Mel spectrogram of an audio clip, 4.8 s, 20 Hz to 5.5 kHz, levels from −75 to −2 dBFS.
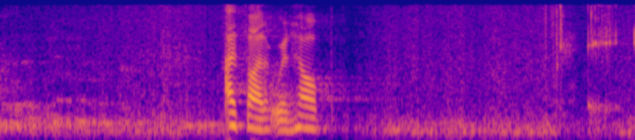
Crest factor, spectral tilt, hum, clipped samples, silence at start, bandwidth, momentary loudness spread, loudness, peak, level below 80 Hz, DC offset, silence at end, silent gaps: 22 dB; -6.5 dB/octave; none; under 0.1%; 0 s; 5.4 kHz; 17 LU; -26 LUFS; -4 dBFS; -56 dBFS; under 0.1%; 0 s; none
